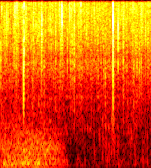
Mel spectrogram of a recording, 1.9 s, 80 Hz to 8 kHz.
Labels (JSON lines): {"label": "biophony", "recorder": "SoundTrap 300"}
